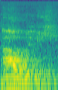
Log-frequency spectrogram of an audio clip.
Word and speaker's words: auloi: Es como un doble cono alargado y entonces se escribe auloi, pero se diría auli, ¿no?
